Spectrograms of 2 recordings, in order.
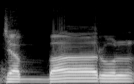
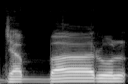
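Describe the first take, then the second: The two takes are said the same way.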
